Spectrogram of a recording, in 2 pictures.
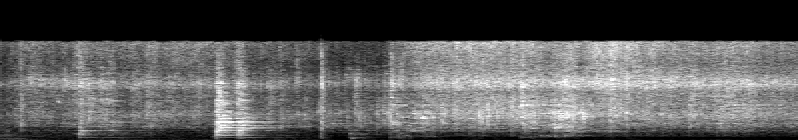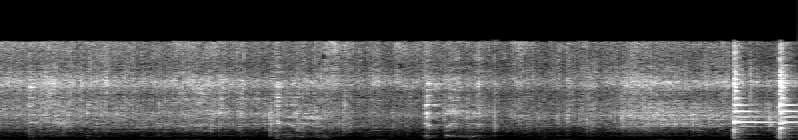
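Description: Fried potato, bitter gourd and onion pieces tipped into a kadai of hot mustard oil, sizzling steadily as they are stirred with a metal spatula. The spatula clanks sharply against the metal about a second in and again near the end.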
